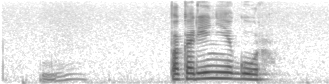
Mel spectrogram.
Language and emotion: Russian, neutral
